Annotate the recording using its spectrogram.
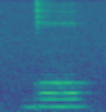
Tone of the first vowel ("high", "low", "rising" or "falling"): high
